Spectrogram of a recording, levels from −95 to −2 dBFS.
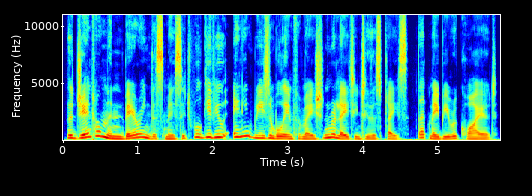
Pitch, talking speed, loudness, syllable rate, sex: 200 Hz, 195 wpm, -18 LUFS, 6.6 syllables/s, female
